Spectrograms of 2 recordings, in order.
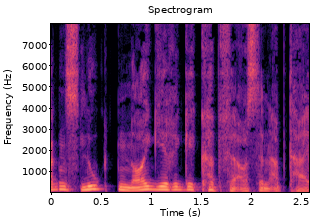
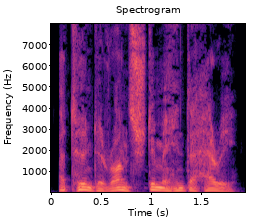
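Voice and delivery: ordinary delivery, nothing marked

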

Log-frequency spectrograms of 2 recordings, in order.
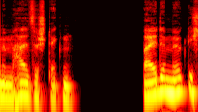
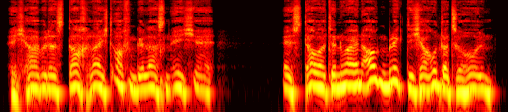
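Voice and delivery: higher, grating voice like a rasp; rasping scarred warrior; 8 semitones higher than usual. A narrator's reading. Scarred Bretan rebuffing the older man, higher rasping voice. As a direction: scrape each word out like a rasp. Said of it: "krächzte er".

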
